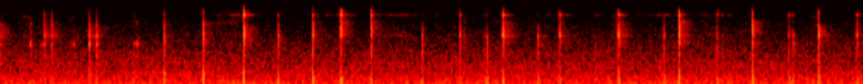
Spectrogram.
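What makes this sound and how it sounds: Long nails tap and scratch a hollow blue plastic hairbrush handle. The result is a quiet, irregular run of sharp, bright clicks that stop almost instantly, with soft high scratching between them.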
